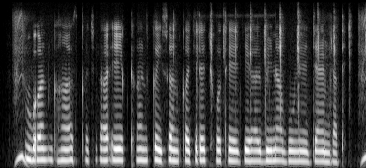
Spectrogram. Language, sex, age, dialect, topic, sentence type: Chhattisgarhi, female, 25-30, Northern/Bhandar, agriculture, statement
